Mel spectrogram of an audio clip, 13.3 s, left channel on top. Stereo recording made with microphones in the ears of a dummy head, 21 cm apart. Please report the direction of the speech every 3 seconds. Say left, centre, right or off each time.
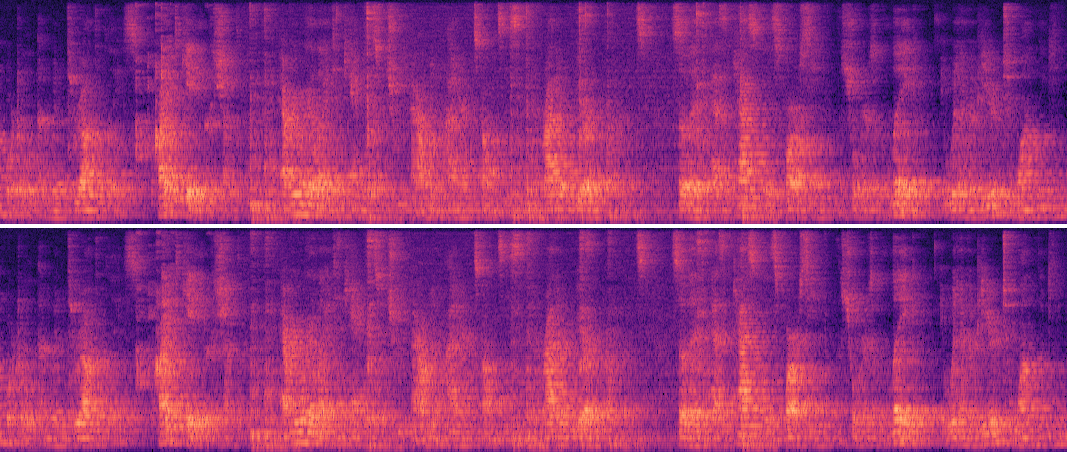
left, left, centre, right, right.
